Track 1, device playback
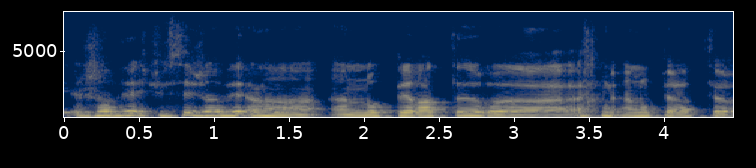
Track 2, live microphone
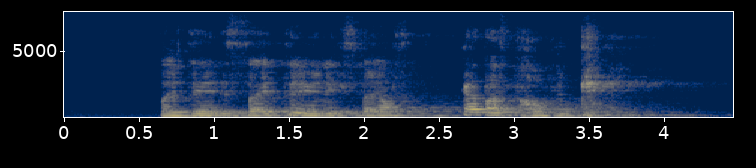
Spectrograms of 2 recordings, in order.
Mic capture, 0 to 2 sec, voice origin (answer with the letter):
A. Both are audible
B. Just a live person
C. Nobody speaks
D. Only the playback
B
